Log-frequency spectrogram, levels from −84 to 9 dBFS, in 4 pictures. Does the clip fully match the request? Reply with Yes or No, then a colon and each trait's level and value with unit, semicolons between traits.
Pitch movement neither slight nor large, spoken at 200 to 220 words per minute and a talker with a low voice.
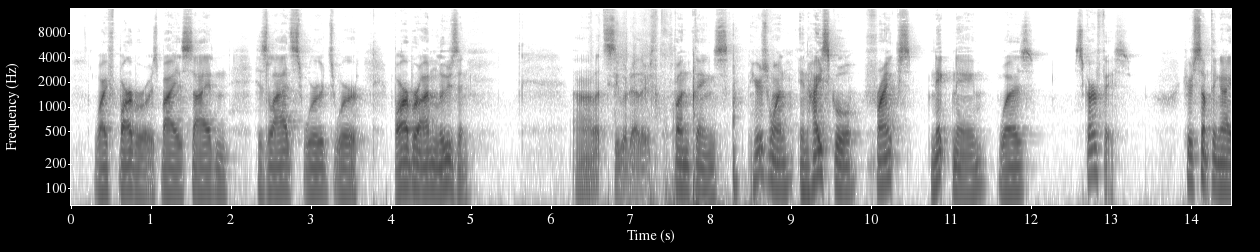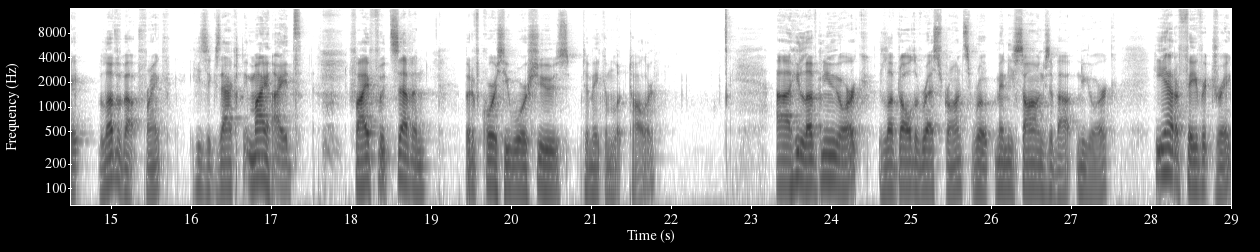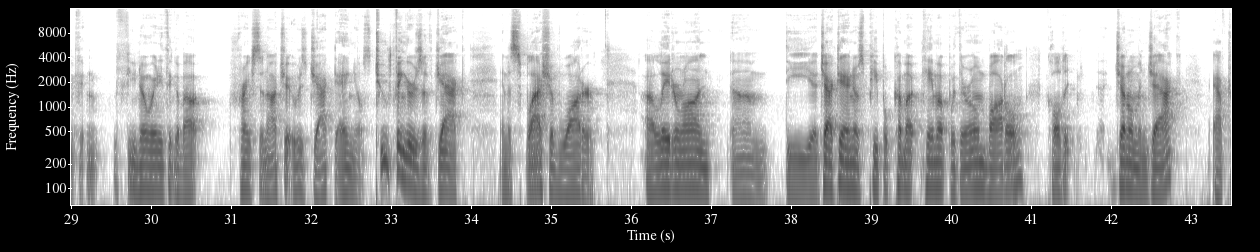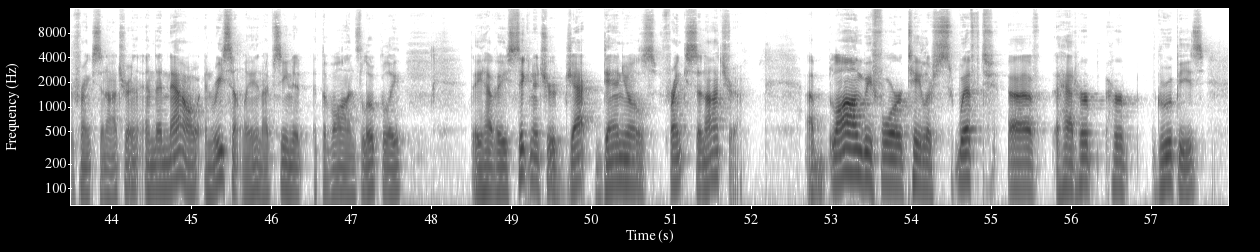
No: average, 3.0 semitones; average, 155 wpm; very low, 95 Hz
